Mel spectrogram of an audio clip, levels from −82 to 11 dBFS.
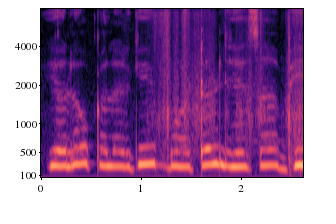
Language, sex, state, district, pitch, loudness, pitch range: Hindi, female, Madhya Pradesh, Bhopal, 265 Hz, -15 LUFS, 255-280 Hz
